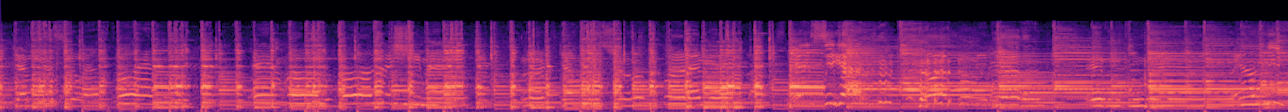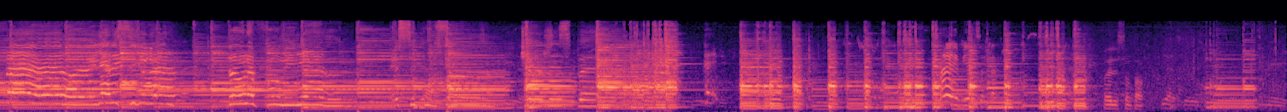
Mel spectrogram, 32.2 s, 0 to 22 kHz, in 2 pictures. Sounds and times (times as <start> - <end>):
Music: 0.0 - 29.8, 31.2 - 31.8.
